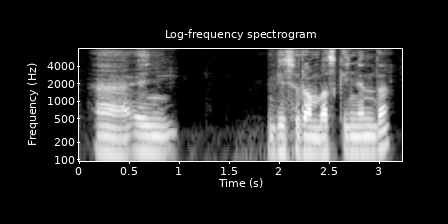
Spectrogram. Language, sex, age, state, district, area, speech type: Santali, male, 30-45, West Bengal, Purulia, rural, spontaneous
